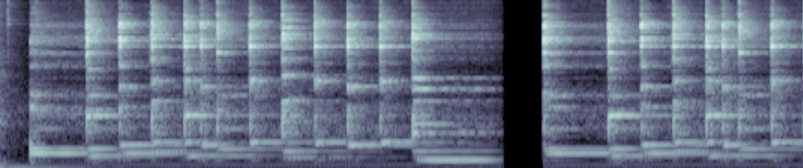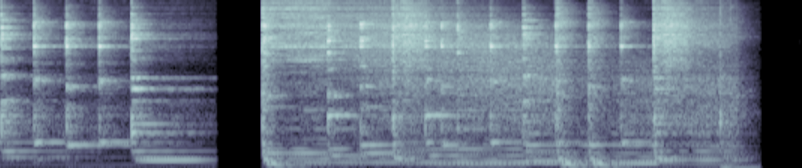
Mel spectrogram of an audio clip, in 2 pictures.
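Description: A remix of the iPhone ringtone, a three-minute mix once used as a ringtone, plays loud and alone: a bright, marimba-like melody loops twice, then a denser, busier variation with heavier bass and shimmering highs takes over.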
